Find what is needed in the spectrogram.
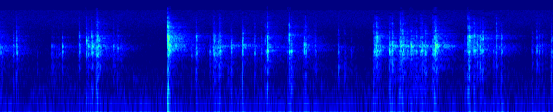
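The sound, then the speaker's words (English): Hard, clattering knocks and grinding scrapes of a rattle rack of antlers being clashed together to mimic two deer fighting, a sharp crack about a second in, then repeated loud bursts of clashing, with no voices. “They mimic two deer fighting, and they're kind of loud. It sounds like crash them together.”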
